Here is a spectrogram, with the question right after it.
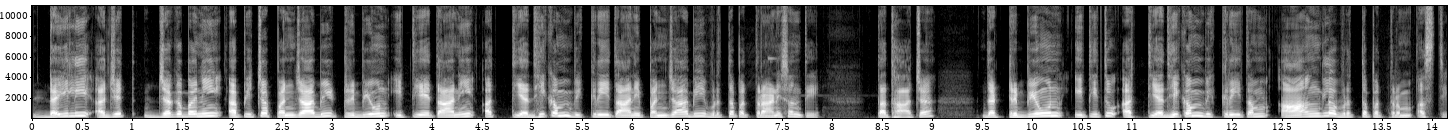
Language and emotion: Sanskrit, neutral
